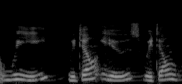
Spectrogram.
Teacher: c'est comme le oui français finalement, sauf que vous l'allongez légèrement.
